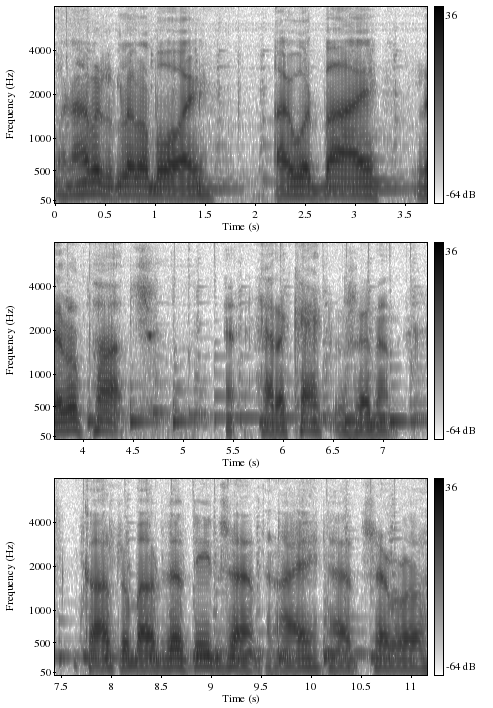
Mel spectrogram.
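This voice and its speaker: Very slow speech with music in the background. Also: man. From Canada (Manitoba). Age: 80s+. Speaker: retired engineer, war veteran. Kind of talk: interview answer.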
